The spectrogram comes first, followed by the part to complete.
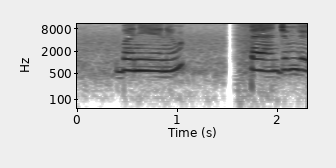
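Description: A high-pitched, drawn-out vocal call, held on one pitch and rising at the end, about half a second in. A second call begins near the end.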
